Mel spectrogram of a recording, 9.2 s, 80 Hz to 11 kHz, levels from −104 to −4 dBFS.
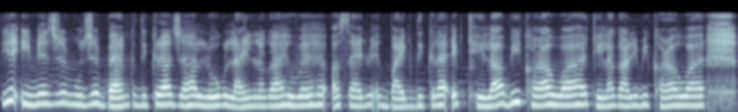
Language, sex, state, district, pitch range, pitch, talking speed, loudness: Hindi, female, Uttarakhand, Tehri Garhwal, 220-245 Hz, 230 Hz, 220 wpm, -16 LUFS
